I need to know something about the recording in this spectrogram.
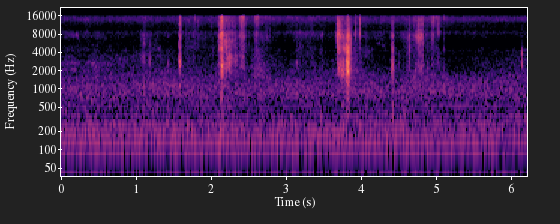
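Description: Scattered footsteps or scrapes on gravel, with two sharper clicks about two and four seconds in, over a steady low outdoor hum.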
